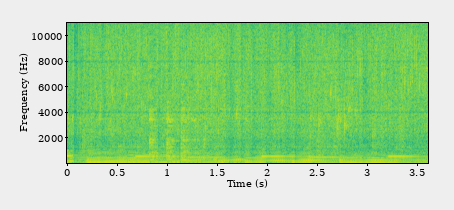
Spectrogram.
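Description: Onion and green chilies fry in hot oil for a pumpkin bhaji, giving a steady, loud sizzle throughout with background music tones layered over it; no one speaks.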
